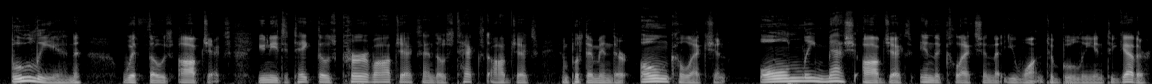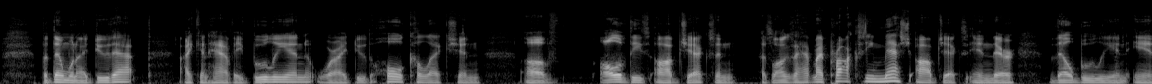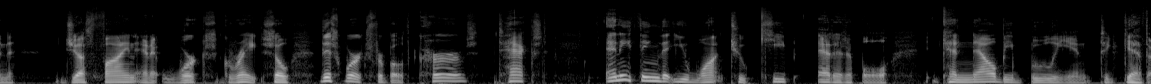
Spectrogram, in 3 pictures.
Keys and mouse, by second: 12.3 click, 13.8 click, 22.2-22.7 middle drag, 23.7-24.1 middle drag, 25.1-25.6 shift+middle drag.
